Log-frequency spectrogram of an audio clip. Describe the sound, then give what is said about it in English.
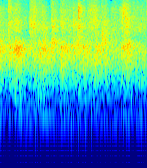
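A crowd applauds steadily, many hands clapping into a dense, crackling wash of sound that stays at an even, moderately loud level throughout, with no voices standing out. “You can clap louder than that, that exists.”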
